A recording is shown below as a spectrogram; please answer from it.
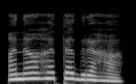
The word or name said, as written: ಅನಾಹತಗ್ರಹ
